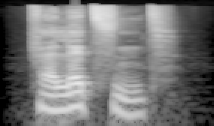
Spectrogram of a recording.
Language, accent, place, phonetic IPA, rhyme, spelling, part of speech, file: German, Germany, Berlin, [fɛɐ̯ˈlɛt͡sn̩t], -ɛt͡sn̩t, verletzend, verb, De-verletzend.ogg
- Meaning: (verb) present participle of verletzen; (adjective) hurtful (emotionally)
